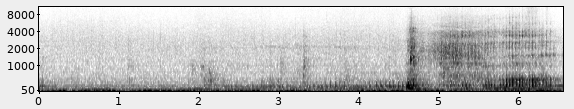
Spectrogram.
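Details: Low, throaty jaguar roar made of rapid pulsing grunts that swell toward the end, with a sharper rasping burst near the close over steady background rumble.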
